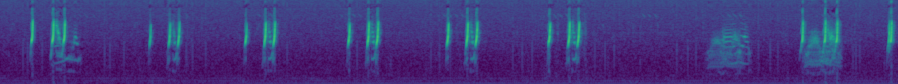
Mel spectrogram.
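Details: Batair calling steadily: sharp paired and tripled clicking notes roughly once a second, broken by a couple of wheezy, harmonic, drawn-out calls near the end; low background hum.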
